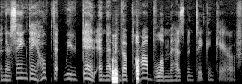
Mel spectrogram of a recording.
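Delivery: whispered voice. Speaking as a character reporting overheard serpent folk talk: whispering. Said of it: "She is whispering".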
